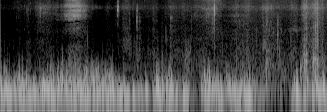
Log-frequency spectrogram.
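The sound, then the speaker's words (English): Footsteps fall on a hiking trail as a walker heads back up toward a glacier-fed stream. A few heavy, uneven thuds with a soft crunch land at an irregular walking pace. “currently continuing to walk back. So, even though I never got to see the glacier water, I am coming back up to the stream.”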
